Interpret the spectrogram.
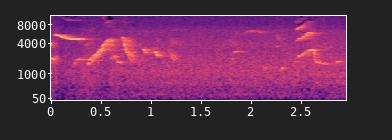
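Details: Oriental magpie-robin song used to call out a rival: a brief burst of bright whistled slurs and chirps, then quieter notes and a final sharp rising whistle.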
